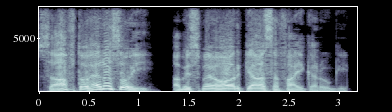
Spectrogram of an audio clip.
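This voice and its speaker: A man voicing a good-humoured middle-aged Indian husband and father in a cartoon story, husky, coaxing and wry. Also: mid-range voice, huge pitch swings, measured pace, no room sound, clean studio sound, full character voice. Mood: teasing, coaxing.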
